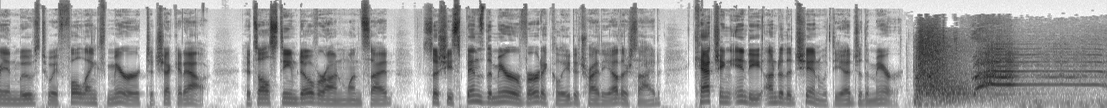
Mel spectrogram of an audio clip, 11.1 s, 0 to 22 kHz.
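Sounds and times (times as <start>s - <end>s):
speech: 0.0s - 10.3s
man screaming from a distance: 9.2s - 11.0s.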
